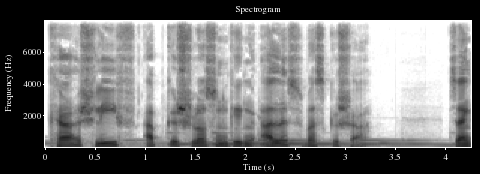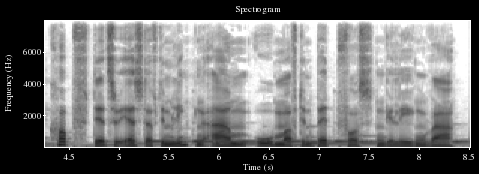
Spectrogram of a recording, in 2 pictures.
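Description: A man reading scripted literary narration for a radio drama in a measured, precise way. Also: medium pitch, vocal fry, over music.

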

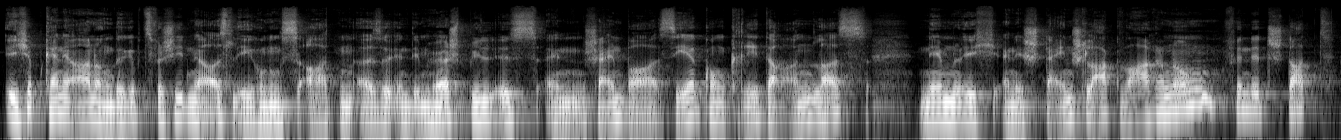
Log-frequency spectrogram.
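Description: A man with a low voice and very heavy creak speaks with a Bavarian accent. He answers interview questions conversationally, in a wry and colloquial manner. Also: unhurried, a little mellow. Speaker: radio play author and director being interviewed.

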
